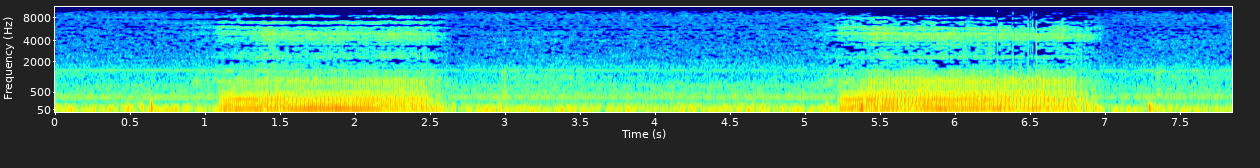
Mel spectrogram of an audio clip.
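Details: Person snoring while asleep who does not wake when called: two loud, rattling snores on the in-breath, about four seconds apart (roughly 14–15 breaths a minute), with quiet pauses between them.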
